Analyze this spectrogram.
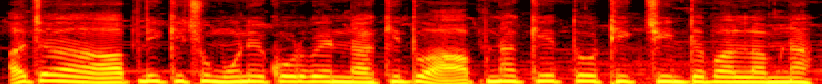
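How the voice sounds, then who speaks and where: A man's voice: high voice, normal speed, dark tone, no echo, pitched above the performer's own voice. A man voicing a chatty, easygoing village vegetable seller in a cartoon story. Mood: friendly. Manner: eager, sociable. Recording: music bed behind.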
